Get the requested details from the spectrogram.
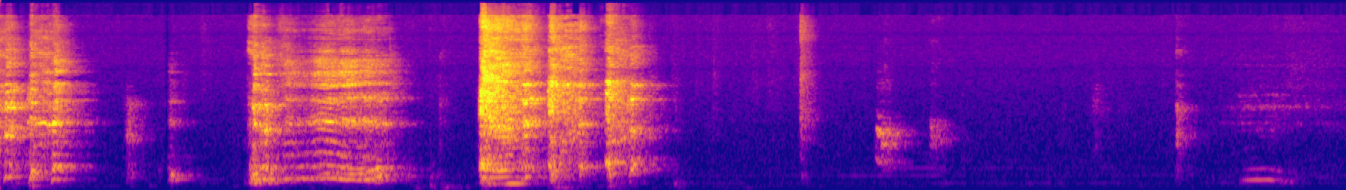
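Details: Adult with episodes of laryngospasm/vocal cord closure, at night and in a bathroom: harsh, forceful hacking coughs and throat clearing in a long fit, then quieter gasps and gurgling; whooping cough (pertussis) coughing fit.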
